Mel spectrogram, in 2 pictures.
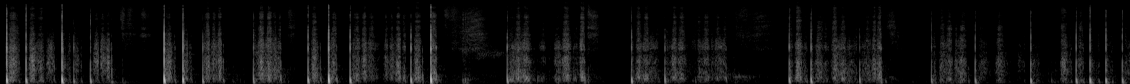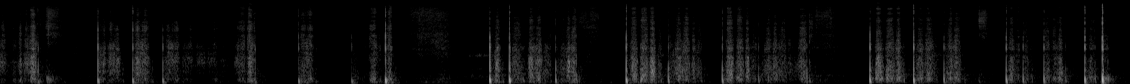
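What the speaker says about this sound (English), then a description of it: "here's how each of these styluses sound while writing" Styluses write on reMarkable Paper Pro and reMarkable 2 tablet screens, making quiet, close, pencil-like scratching in quick irregular strokes with short pauses between words.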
